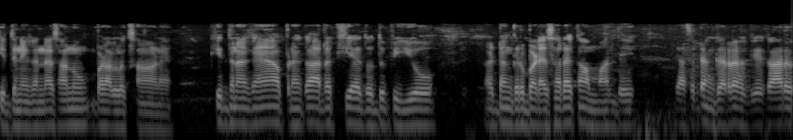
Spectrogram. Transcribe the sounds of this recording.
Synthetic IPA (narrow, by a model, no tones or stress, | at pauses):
kɪd̪neːkənːɛːsaːnũːbəɽaːləksaːnɛː | kɪd̪nãːkɛ̃ːaːpɳɛːkaɾːəkʰːijaːd̪od̪piːoː | ɖəŋɡəɾbəɽɛːsaːɾɛːkaːmãːd̪eːd͡ʒaːsɖəŋɡəɾːəkʰɡeːkəɾ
